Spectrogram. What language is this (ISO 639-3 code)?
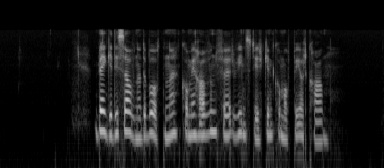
nor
